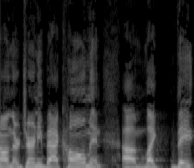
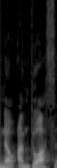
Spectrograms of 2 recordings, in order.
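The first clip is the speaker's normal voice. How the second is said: put-on lisp, spoken slower; 7 semitones lower, 6 dB quieter than usual. Retelling how Dawson corrects the speaker, imitating Dawson with a lisp. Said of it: "when i do my dawson i have a lisp".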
